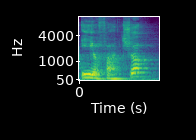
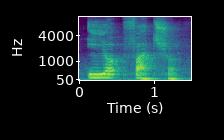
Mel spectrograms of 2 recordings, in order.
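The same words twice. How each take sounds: First: It is said quickly at normal pace. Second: It is said slowly and carefully. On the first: "فهنعيد بسرعة" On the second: "أنا بتكلم بالراحة عشان تتعلم النطق صح"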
